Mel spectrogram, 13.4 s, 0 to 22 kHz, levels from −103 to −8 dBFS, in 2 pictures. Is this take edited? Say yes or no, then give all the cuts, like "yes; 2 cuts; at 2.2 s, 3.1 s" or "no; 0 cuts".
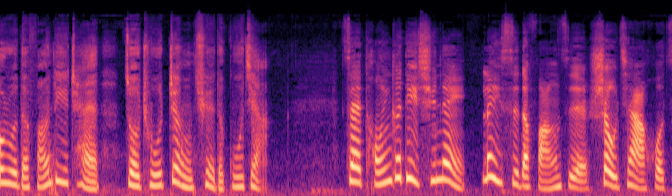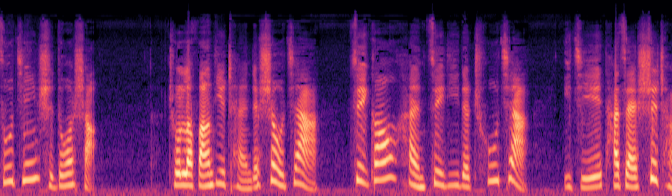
yes; 1 cut; at 3.3 s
